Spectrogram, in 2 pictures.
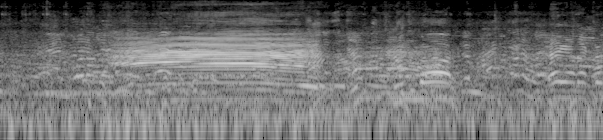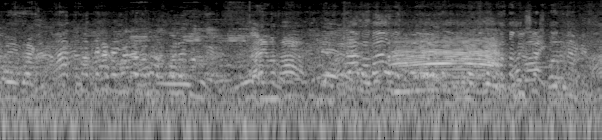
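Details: Bull calves of Gir and Sahiwal breeds at the twice-weekly Ambari market. One drawn-out, harmonic bellow opens the sound, busy market voices fill the middle, and a shorter moo follows near the end.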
